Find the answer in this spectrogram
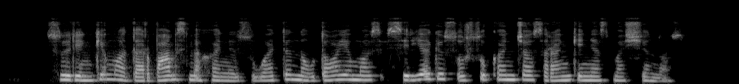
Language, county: Lithuanian, Alytus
